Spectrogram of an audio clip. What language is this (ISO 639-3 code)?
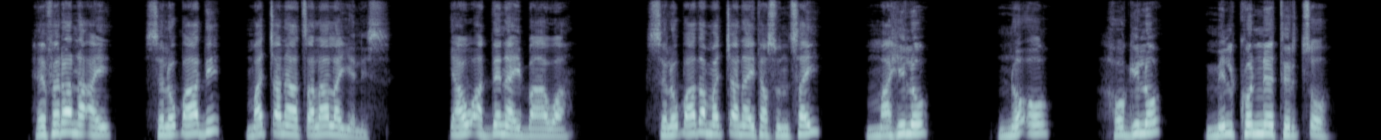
gof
